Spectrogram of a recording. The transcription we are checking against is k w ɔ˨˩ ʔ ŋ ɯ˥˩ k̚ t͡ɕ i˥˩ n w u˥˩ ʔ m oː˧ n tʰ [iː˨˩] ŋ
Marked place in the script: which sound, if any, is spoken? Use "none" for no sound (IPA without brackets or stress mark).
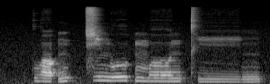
iː˨˩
